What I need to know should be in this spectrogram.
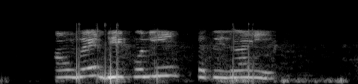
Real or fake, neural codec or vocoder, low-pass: fake; codec, 44.1 kHz, 7.8 kbps, DAC; 7.2 kHz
